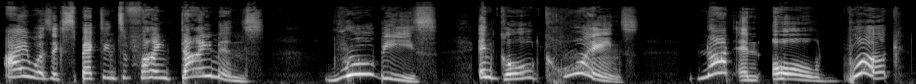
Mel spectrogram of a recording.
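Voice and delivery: put-on high boy voice dragging with letdown; slow, sulky kid complaint; disappointed child. A narrator's reading. Boy complaining to his dad, disappointed child voice.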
